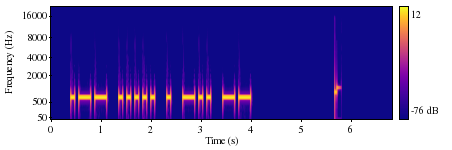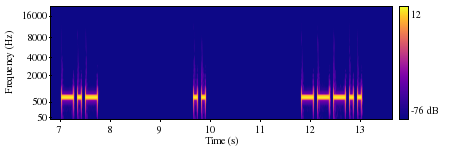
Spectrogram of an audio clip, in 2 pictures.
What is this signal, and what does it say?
Morse code, heard as a keyed tone, about 15 wpm, spaced as for 8 wpm, 700 Hz. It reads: W5EDM KI8
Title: USA Call Signs - 5 Characters - 8x Character Spacing - 15wpm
